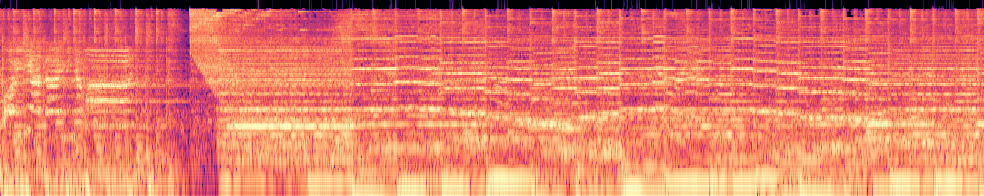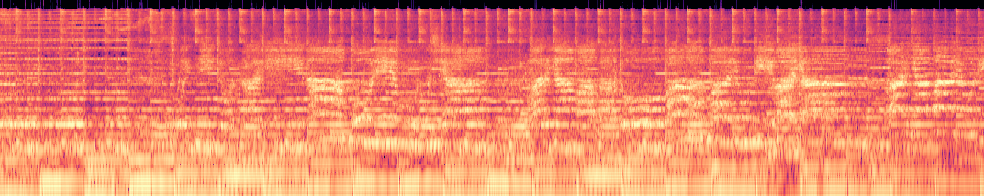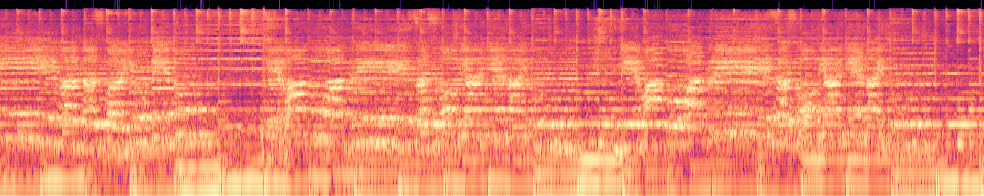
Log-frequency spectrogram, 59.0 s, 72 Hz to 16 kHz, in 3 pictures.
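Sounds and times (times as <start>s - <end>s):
group singing: 0.0s - 3.3s, 23.2s - 43.8s, 44.6s - 57.6s
instrumental accompaniment: 0.0s - 59.0s.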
